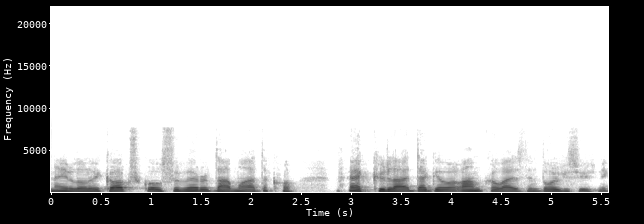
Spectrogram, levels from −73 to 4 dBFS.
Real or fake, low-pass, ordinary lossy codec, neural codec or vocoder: fake; none; none; codec, 16 kHz, 0.5 kbps, X-Codec, HuBERT features, trained on LibriSpeech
